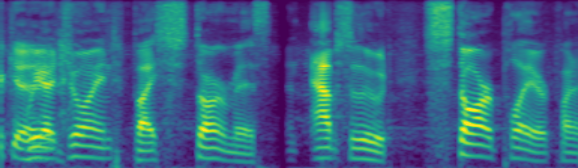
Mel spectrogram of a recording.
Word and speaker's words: Starmies: First of all, it's pronounced Starmus, not Starmies.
